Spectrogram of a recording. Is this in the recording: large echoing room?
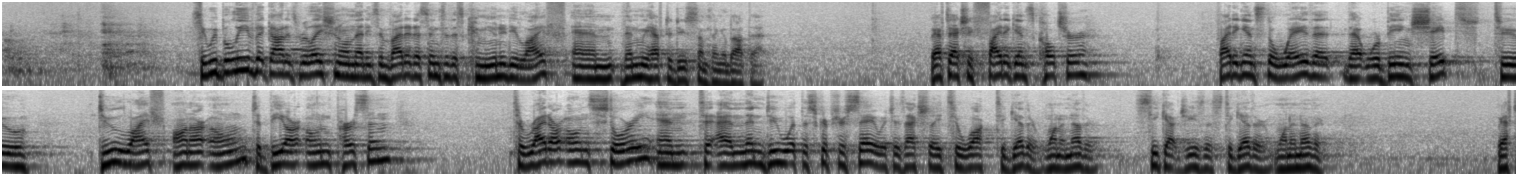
yes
